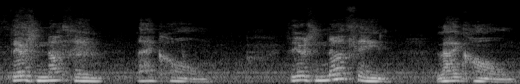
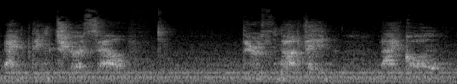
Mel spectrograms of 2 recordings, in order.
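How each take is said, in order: First: Low, slow movie-quote recital. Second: Soft, voiceless movie-quote whisper; imitated whisper. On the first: Retold or imitated. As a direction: recite it slowly and softly, with pauses. Same quote voiced after whisper. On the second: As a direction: whisper it softly into her ear. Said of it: "the lady whispered in her ear".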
